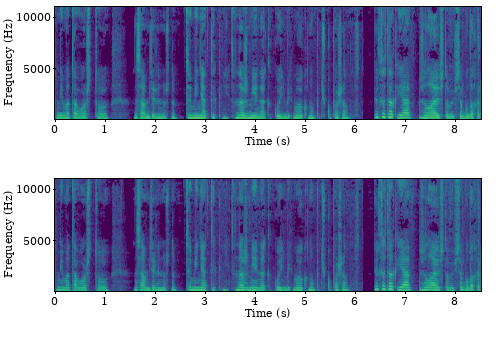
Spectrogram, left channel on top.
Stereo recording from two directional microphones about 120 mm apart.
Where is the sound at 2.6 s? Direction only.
30° left (ahead or behind); by 6.0 s 10° left (ahead or behind).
